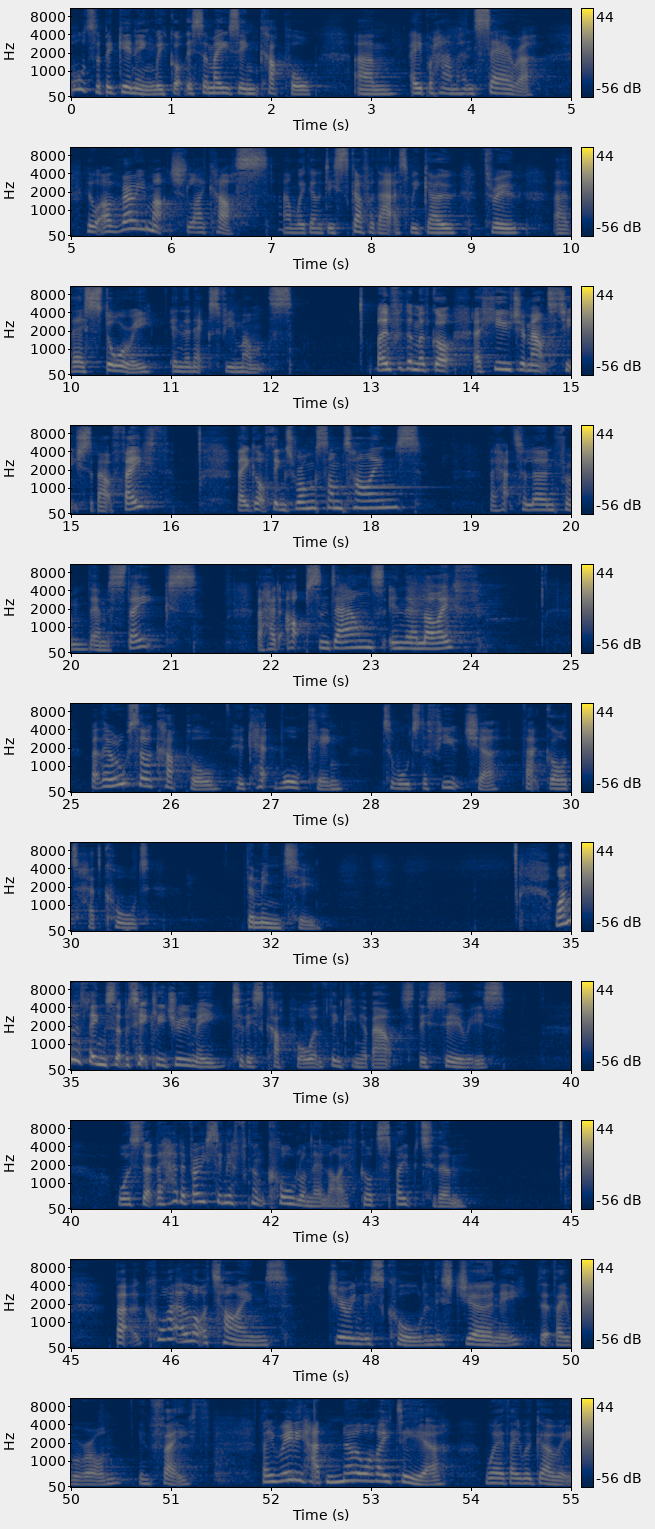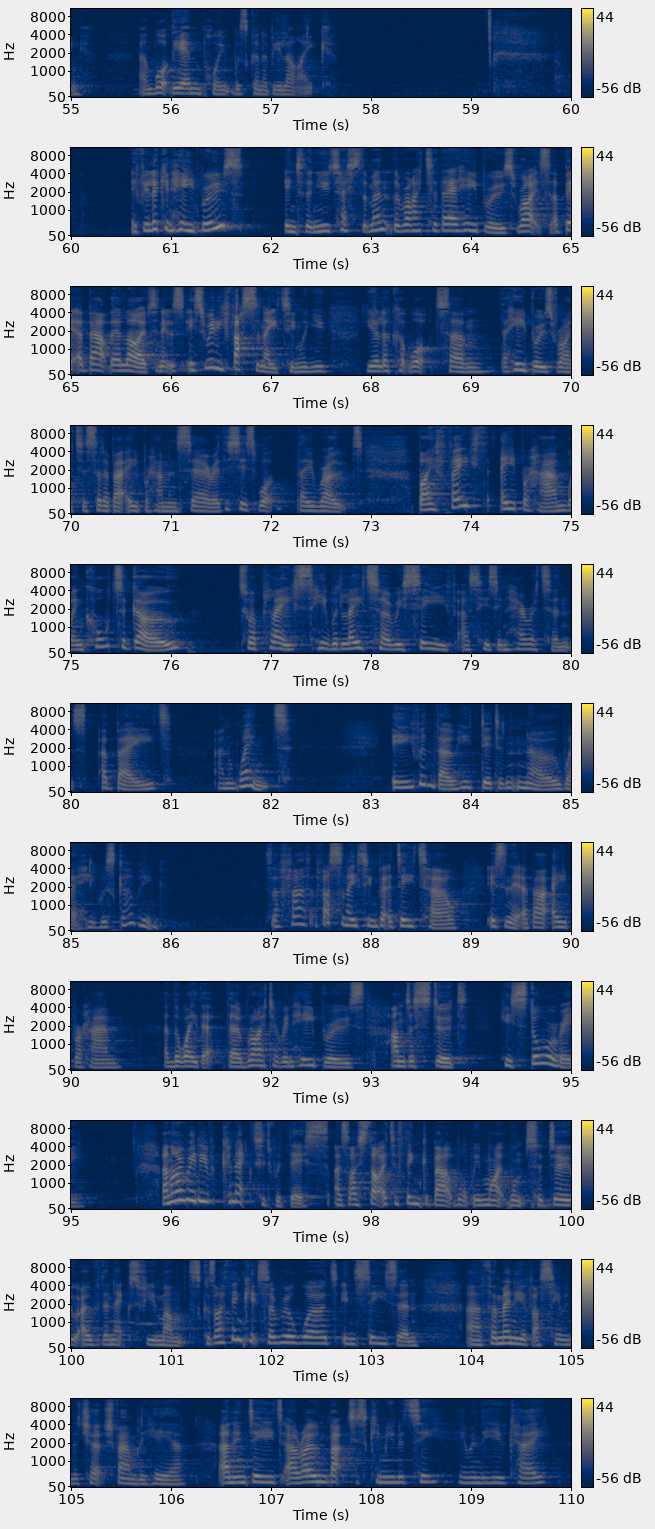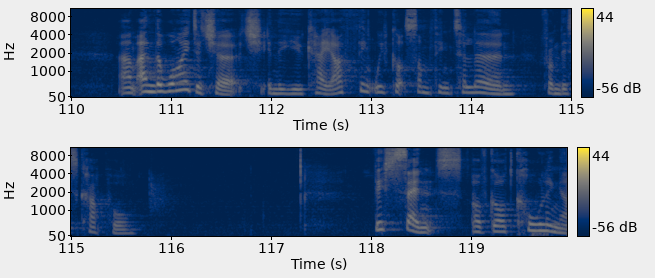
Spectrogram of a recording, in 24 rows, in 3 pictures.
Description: Recording-02.02.2025-Sunday-Service.mp3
